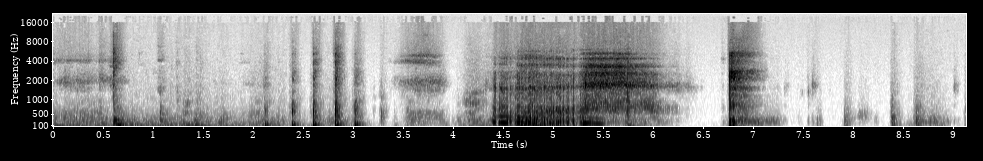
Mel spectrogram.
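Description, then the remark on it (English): Writing sounds as someone writes down an answer: a few sharp taps and clicks, then a couple of seconds of steady scratchy pen-on-paper scribbling, followed by another tap and scattered faint knocks. “All right, I wrote stupid.”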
